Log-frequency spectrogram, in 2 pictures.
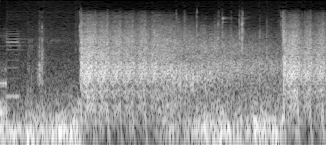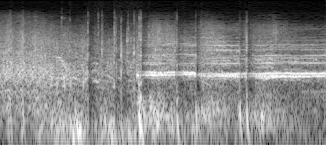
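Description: Rapid, dense gunfire: many shots running together in two long stretches, with a short break about three seconds in. A long steady tone joins about six seconds in.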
